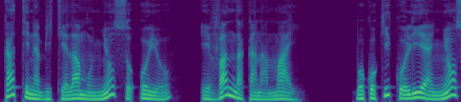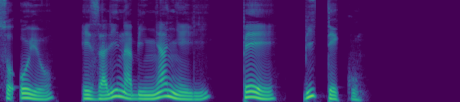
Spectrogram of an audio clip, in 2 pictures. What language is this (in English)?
Lingala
